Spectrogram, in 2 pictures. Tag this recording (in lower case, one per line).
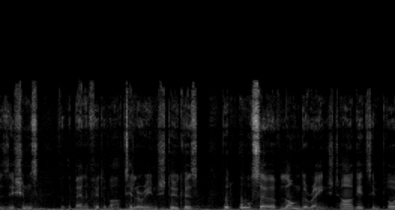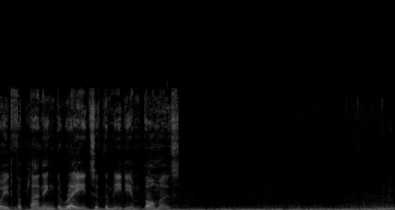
speech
